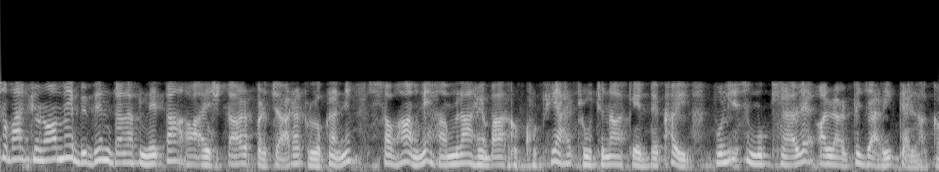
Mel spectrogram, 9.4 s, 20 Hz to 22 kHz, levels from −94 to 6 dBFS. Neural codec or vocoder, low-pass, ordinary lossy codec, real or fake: codec, 16 kHz, 2 kbps, FreqCodec, larger model; 3.6 kHz; none; fake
